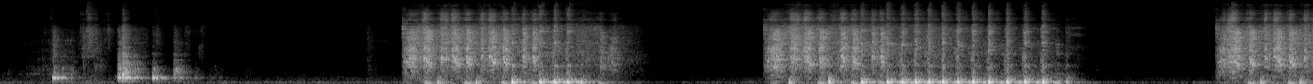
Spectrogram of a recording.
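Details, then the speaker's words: Honda Shadow V-twin motorcycle, same oil for 20k miles, parked 4 years, Seafoam in oil and intake overnight, cold morning: repeated cranking bursts catch into ragged chugging then die; hard starting, owner suspects weak fuel pump starving it. "This thing's like starving for fuel or something. Right on. Come on, baby. Give her all the choke. Yeah, she's starving for fuel. I think that fuel pump is weak."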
